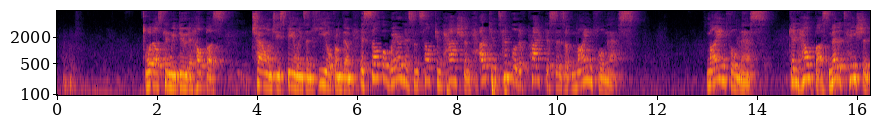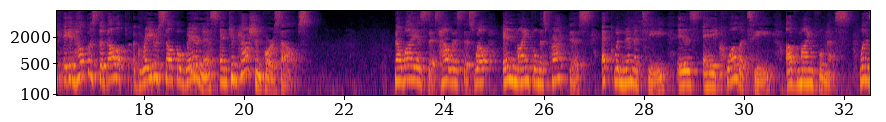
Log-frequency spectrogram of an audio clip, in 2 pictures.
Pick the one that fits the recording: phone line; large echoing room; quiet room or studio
large echoing room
